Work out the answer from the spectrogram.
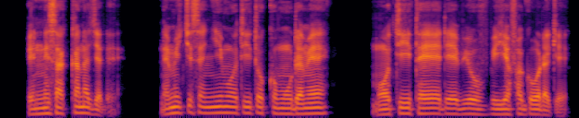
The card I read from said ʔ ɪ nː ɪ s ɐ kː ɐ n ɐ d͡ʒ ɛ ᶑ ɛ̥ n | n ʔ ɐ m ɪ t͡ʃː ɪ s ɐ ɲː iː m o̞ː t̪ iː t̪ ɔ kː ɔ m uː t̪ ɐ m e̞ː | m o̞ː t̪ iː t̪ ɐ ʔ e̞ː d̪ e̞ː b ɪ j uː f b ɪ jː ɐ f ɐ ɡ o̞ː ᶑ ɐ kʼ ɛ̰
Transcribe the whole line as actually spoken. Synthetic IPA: ʔ ɪ nː ɪ s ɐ kː ɐ n ɐ d͡ʒ ɛ ᶑ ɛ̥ | n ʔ ɐ m ɪ t͡ʃː ɪ s ɐ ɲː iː m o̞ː t̪ iː t̪ ɔ kː ɔ m uː d̪ ɐ m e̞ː | m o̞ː t̪ iː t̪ ɐ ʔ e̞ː d̪ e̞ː b ɪ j uː f b ɪ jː ɐ f ɐ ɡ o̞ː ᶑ ɐ kʼ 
